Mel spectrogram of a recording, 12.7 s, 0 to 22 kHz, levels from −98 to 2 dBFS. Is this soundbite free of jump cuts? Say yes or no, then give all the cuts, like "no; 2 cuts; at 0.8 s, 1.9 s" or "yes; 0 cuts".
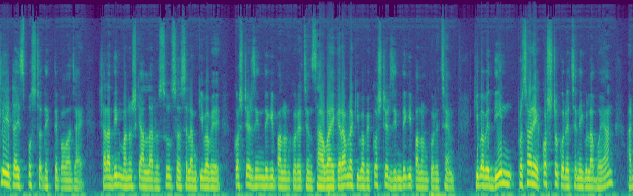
yes; 0 cuts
